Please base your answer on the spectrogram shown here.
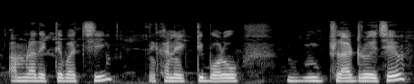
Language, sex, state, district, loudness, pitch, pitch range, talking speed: Bengali, male, West Bengal, Cooch Behar, -16 LUFS, 160 Hz, 155-165 Hz, 130 wpm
